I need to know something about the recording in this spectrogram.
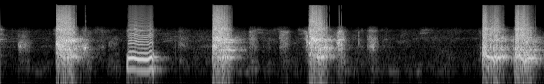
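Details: Hamish, an Old English Sheepdog, having a mad run around the living room at home; loud broadband barks burst roughly once a second, one a higher harmonic yelp, with quieter indoor rustling between them.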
